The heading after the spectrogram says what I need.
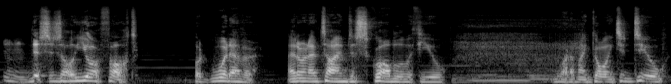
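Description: A man reading the part of a proud, gruff warrior who is easily rattled, in a video game. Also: medium pitch, moderate pace, a bit bright, faint music behind. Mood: annoyed, rattled. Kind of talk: video game dialogue read aloud.

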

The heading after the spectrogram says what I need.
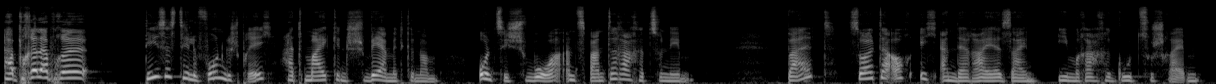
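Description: A woman's voice: on the low side, animated, unhurried, dry recording, clean studio sound. A woman reading a children's audiobook in a confiding, wry first-person voice. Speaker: audiobook narrator.

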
